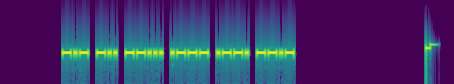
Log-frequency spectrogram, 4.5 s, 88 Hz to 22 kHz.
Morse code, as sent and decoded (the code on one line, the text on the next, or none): -.- -.. --... .--- .--. --.-
KD7JPQ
